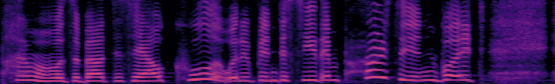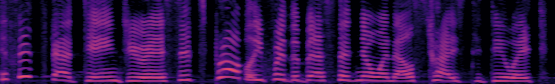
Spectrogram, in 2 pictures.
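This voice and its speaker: A woman voicing a tiny, childlike, curious companion creature in a video game, squeaky, perky and chatty. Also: brisk, hardly any pauses, pushed and bright. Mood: musing. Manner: perky, refers to self in third person. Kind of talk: scripted video game dialogue. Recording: music under the voice.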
